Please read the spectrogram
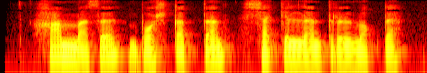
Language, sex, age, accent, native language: Uzbek, male, 18-24, Surxondaryo, Uzbek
